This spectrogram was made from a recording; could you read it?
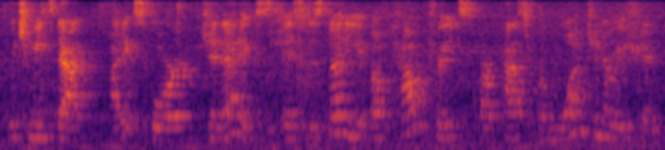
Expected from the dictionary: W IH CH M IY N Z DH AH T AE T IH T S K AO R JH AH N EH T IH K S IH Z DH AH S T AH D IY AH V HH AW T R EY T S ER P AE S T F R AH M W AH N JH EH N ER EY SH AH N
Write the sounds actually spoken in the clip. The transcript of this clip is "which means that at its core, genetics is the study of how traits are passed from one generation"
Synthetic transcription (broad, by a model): W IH CH M IY N Z DH AH T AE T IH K S K AO R JH AH N EH T IH K S IH Z DH AH S T AH D IY AH V HH AW T R EY T S ER P AE S T F R AH M W AH N JH EH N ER EY SH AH N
